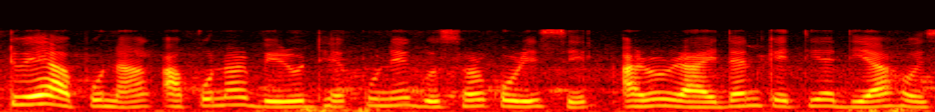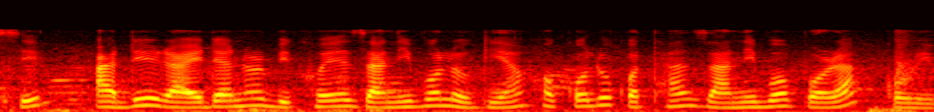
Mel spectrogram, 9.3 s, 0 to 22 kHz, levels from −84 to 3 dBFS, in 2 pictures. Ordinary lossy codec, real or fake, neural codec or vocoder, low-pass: none; real; none; 7.2 kHz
